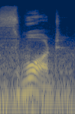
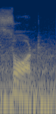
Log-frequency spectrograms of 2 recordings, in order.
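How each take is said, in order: First: The w sound is pronounced. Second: The w sound is left out. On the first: The speaker calls it wrong. "So you don't say sword" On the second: The speaker calls it right. "the V is more silent"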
